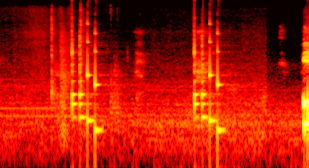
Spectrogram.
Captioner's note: digital tone plays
